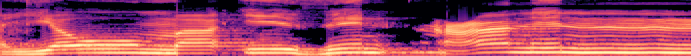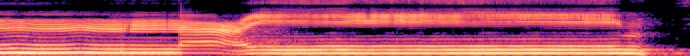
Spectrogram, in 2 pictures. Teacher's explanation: یہاں پہ حمزہ کو عین نہیں بنانا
